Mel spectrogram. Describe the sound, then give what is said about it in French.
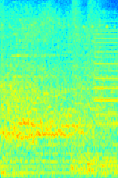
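A Twingo car drives recklessly past with a tense, high-pitched whine like straining tires or a revving engine, loud and steady for a moment with no talking. “Espèce de chauffeur ivrogne. Que les dieux nous viennent en aide. Nous sommes attaqués par des Twingo.”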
